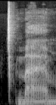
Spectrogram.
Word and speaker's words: ma'am: you must say um ma'am rhymes with jam not mom and all this kind of stuff.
